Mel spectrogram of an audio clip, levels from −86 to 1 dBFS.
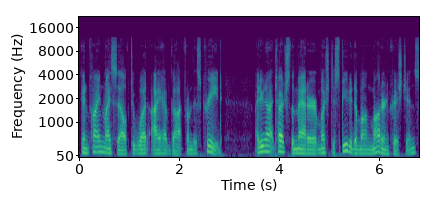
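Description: No technical faults can be heard anywhere in this recording.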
